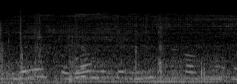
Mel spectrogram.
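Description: Quiet, indistinct voices murmuring over a steady low hum.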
